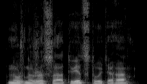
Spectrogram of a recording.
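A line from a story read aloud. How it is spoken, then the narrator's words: Short mutter. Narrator (Russian): коротко буркнул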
